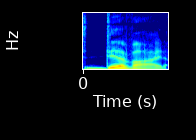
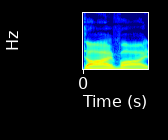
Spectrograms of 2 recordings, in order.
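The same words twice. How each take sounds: First: The first vowel sounds like the vowel in 'sit'. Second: The first vowel sounds like the word 'eye'. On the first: The speaker calls it right. "I is representing its short sound in this word" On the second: The speaker calls it wrong. "vowel group two says the I will represent its long sound. But the word is not divide"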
